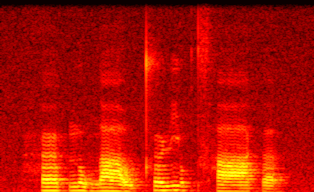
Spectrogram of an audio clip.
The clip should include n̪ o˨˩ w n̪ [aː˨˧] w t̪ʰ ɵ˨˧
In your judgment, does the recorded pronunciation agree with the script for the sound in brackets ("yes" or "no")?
no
